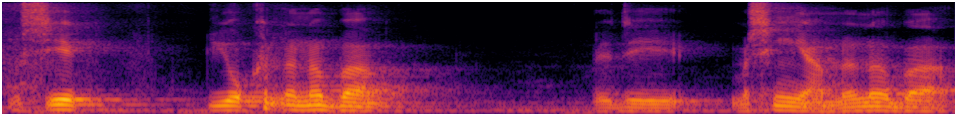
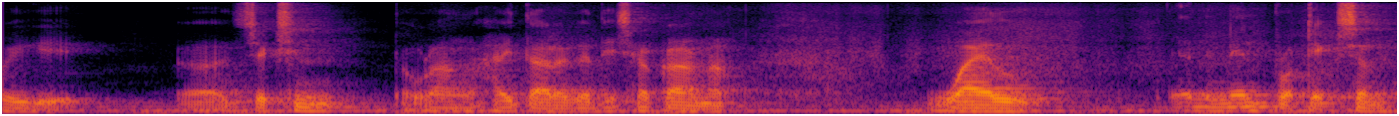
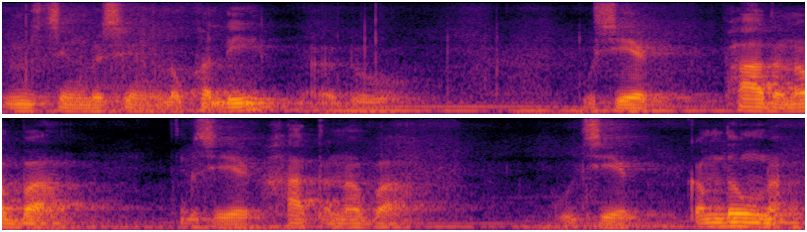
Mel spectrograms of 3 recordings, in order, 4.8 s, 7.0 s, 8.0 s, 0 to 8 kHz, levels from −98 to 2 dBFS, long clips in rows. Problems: constant background noise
